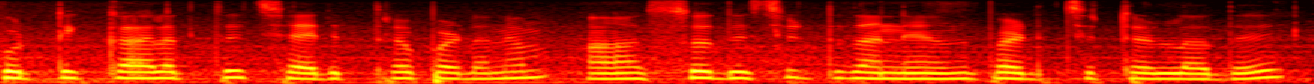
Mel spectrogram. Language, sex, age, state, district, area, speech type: Malayalam, female, 30-45, Kerala, Kasaragod, rural, spontaneous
